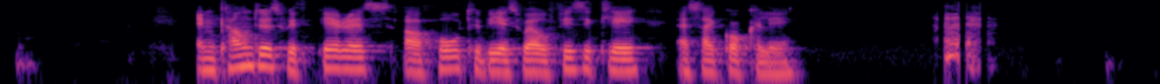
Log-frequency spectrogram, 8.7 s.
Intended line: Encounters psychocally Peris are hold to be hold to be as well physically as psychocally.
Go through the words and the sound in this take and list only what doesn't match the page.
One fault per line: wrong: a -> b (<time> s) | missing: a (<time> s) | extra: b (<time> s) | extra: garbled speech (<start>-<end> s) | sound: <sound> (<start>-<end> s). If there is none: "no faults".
wrong: psychocally -> with (2.1 s)
missing: hold to be (3.8 s)
sound: throat clearing (7.0-7.5 s)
